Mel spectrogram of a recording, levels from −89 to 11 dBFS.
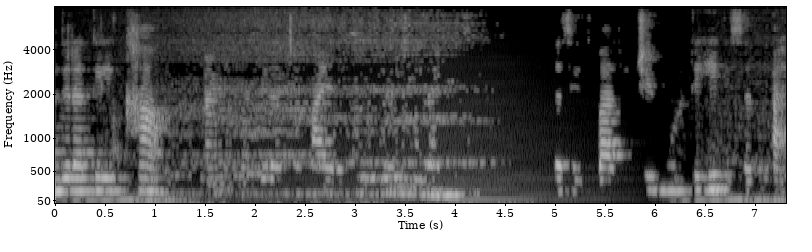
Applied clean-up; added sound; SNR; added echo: classical method spectral subtraction.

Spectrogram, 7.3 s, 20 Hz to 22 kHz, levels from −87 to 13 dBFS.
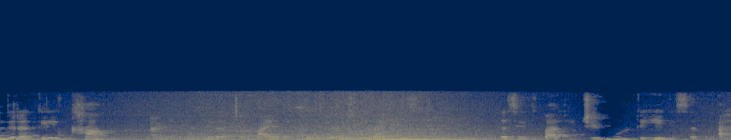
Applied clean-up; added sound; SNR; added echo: none; Car passing by; -5 dB; none.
